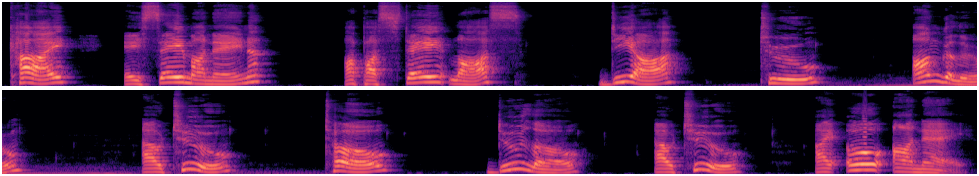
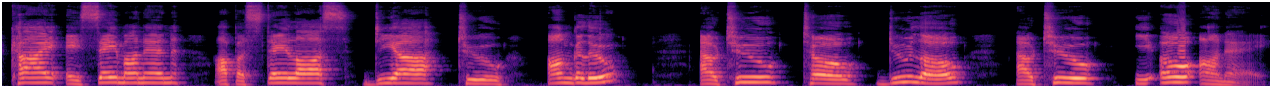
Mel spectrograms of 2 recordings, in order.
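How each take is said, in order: First: It is read at a slower pace. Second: It is read at a faster pace.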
